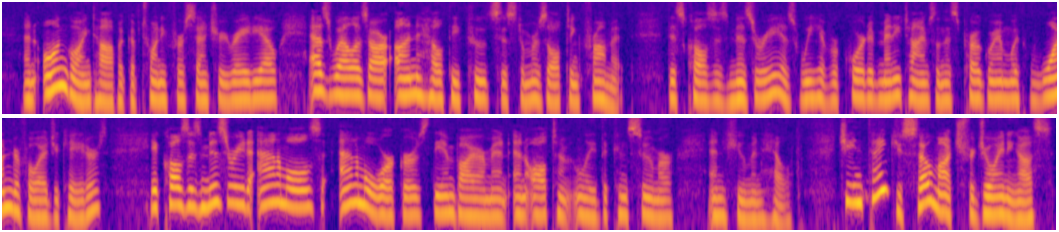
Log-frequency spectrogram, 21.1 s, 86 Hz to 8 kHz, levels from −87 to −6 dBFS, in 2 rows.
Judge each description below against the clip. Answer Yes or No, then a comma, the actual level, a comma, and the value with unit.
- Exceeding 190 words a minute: No, average, 160 wpm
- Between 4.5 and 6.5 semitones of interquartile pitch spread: No, average, 3.5 semitones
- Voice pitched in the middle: Yes, medium, 160 Hz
